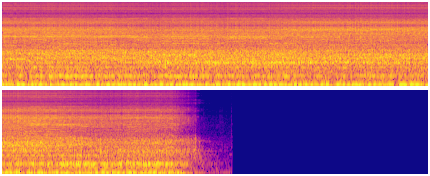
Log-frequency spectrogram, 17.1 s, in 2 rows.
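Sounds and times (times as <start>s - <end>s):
supercharged car engine idling: 0.0s - 13.1s.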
